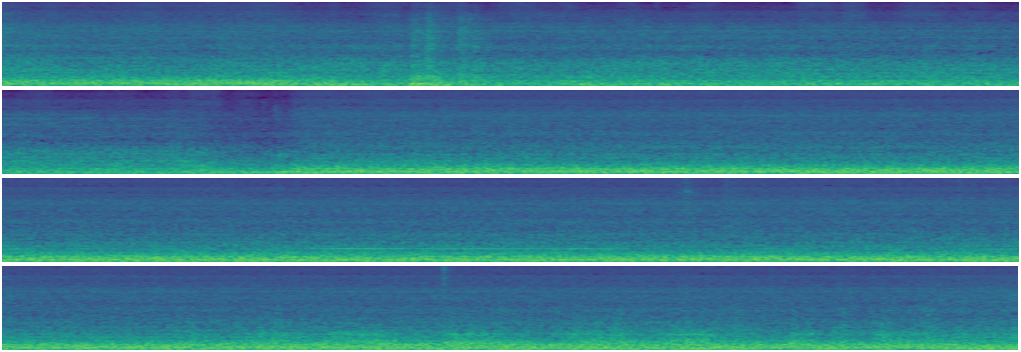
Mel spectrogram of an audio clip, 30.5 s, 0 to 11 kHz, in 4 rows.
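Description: In-car ride noise of a WMATA Breda 2000 Series Metrorail car under way: a steady rumble of wheels on rail. It grows louder about ten seconds in, and later a faint steady whine comes and goes.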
